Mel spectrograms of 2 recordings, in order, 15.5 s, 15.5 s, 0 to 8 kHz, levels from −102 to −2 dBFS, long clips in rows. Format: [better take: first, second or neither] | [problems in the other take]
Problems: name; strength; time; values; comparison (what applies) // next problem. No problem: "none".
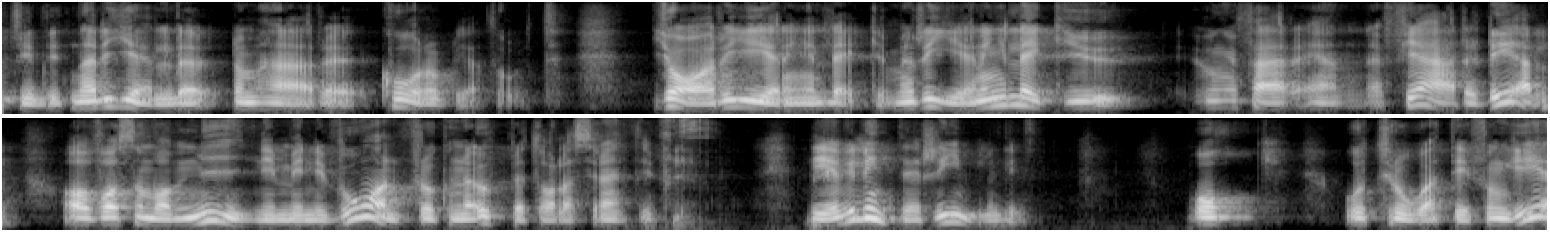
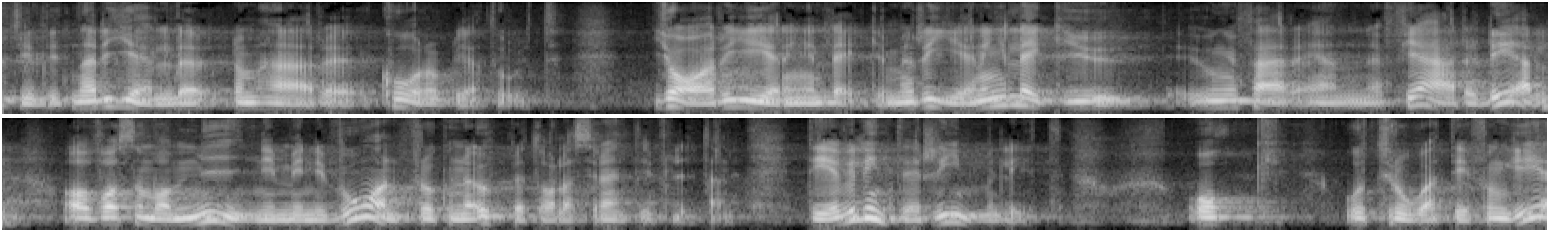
second | noise reduction (neural mask model DeepFilterNet 3)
